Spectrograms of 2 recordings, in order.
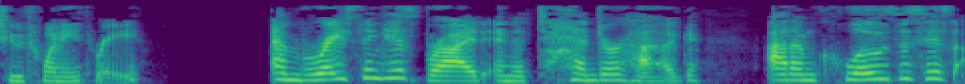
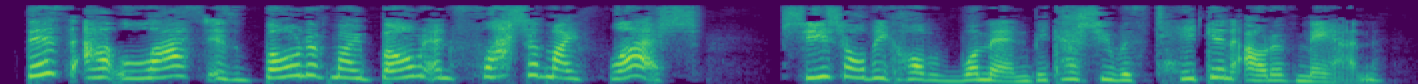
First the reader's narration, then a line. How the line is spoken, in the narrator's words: he excitedly exclaims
